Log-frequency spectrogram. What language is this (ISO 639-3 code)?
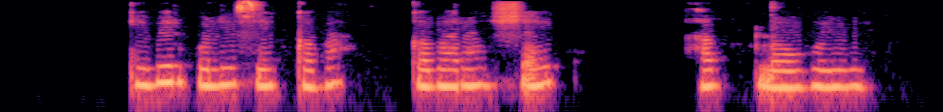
kln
